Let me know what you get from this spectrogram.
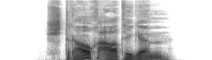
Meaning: strong dative masculine/neuter singular of strauchartig
- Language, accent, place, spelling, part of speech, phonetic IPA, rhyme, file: German, Germany, Berlin, strauchartigem, adjective, [ˈʃtʁaʊ̯xˌʔaːɐ̯tɪɡəm], -aʊ̯xʔaːɐ̯tɪɡəm, De-strauchartigem.ogg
